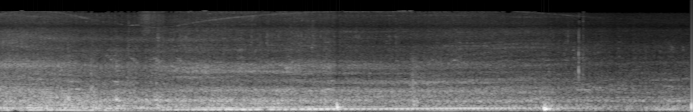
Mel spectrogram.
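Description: A truck engine idling with a steady low rumble, with two brief knocks, one about five seconds in and a louder one near eight seconds.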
